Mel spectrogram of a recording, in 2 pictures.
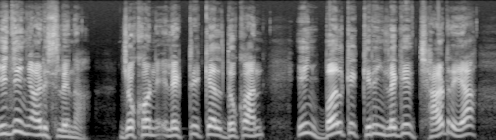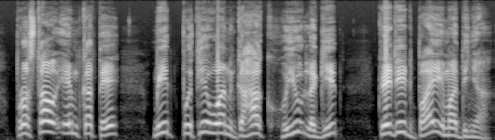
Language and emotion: Santali, angry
